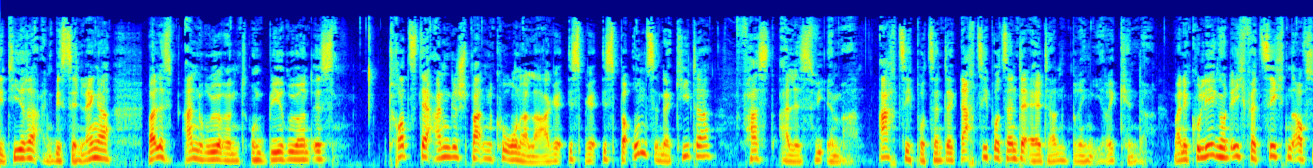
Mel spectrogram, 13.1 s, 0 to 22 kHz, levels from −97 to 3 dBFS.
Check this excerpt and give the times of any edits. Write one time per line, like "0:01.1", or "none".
0:01.4
0:01.7
0:05.9
0:07.4
0:09.6
0:11.6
